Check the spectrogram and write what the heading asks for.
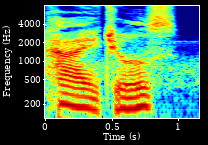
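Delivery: low, drowsy, worn-out, sleepy voice. Woken to answer the radio, greeting the caller, tired and sleepy. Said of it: "you sound tired".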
